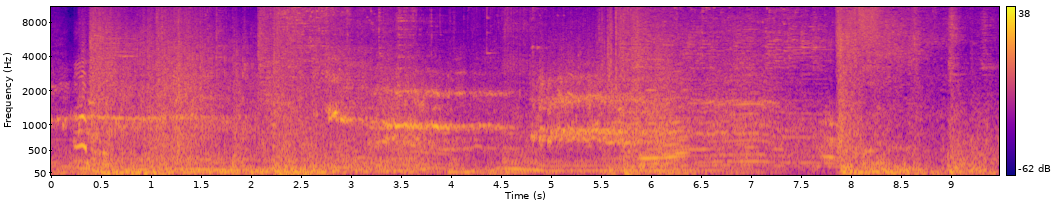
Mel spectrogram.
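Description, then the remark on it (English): A car roars as tires screech in long, wavering squeals, then loud crunching impacts and shattering hit, a violent crash that stays loud throughout. “Why do we always have such bad experiences in cars together?”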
